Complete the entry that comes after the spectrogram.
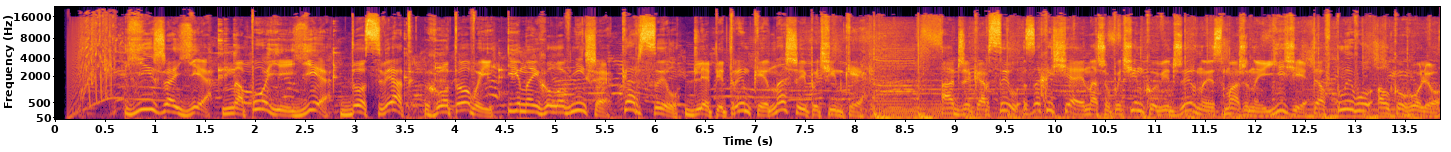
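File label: Ukrainian, male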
